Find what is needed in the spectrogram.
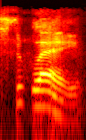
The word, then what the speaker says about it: Soule: Charles Soule. – Soul. It's pronounced Soul.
